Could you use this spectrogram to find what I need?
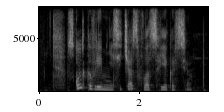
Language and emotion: Russian, neutral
